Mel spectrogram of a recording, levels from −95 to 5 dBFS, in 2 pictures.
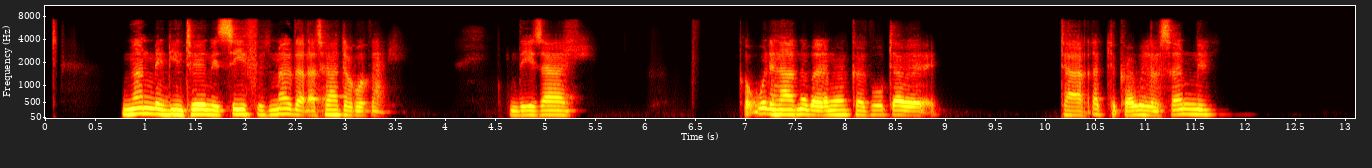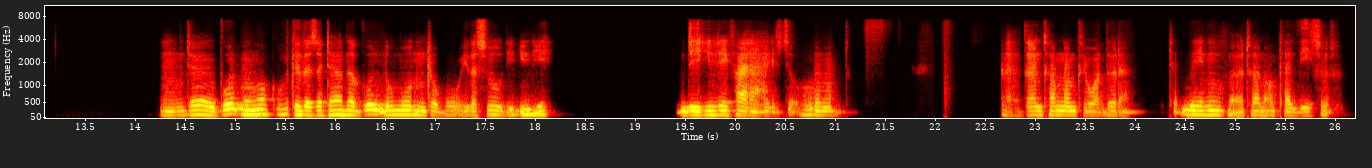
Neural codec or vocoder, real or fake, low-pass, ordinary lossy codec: codec, 16 kHz, 0.5 kbps, X-Codec, HuBERT features, trained on balanced general audio; fake; 7.2 kHz; none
